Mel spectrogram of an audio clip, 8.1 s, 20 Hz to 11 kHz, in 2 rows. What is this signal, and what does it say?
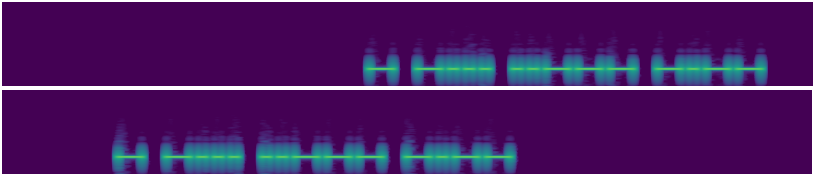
Morse code, heard as a keyed tone, about 30 wpm, 700 Hz. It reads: TB2Y TB2Y
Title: DXCC-100 Call Signs - 4 Characters - Repeated 2x - 30wpm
